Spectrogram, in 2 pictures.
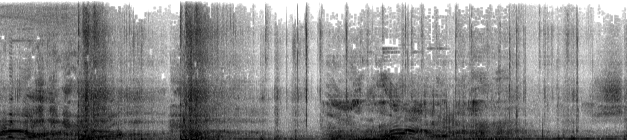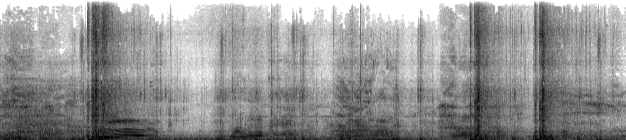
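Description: A handgun fires sharp shots.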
